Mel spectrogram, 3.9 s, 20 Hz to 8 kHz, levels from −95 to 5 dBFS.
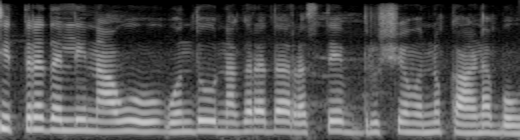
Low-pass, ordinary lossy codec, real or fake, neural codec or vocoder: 7.2 kHz; none; real; none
